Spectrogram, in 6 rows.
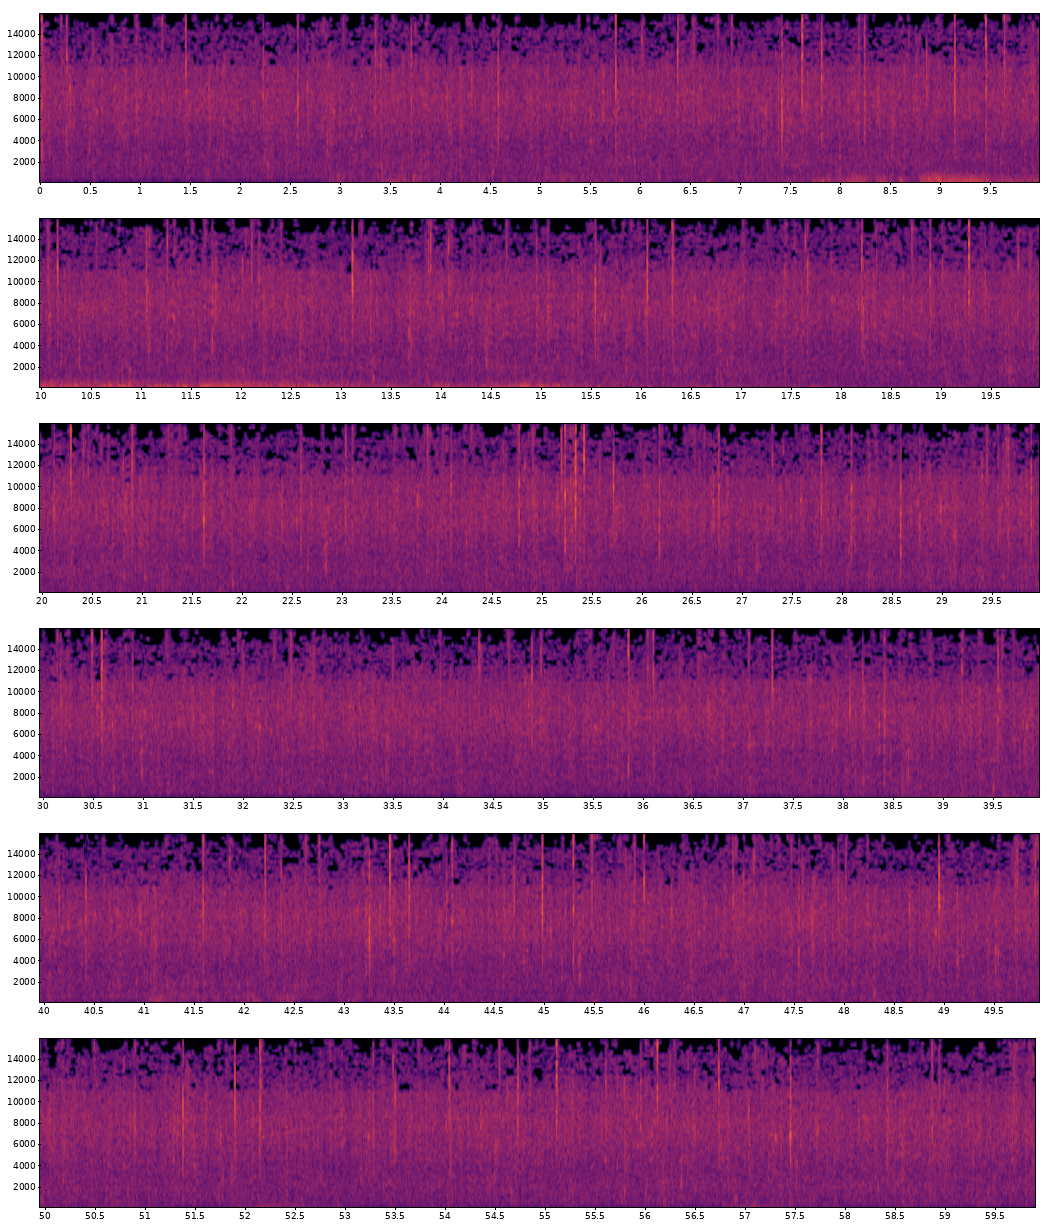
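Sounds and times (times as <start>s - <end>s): steady rain falling: 0.0s - 59.9s
low rolling thunder: 2.9s - 27.3s.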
